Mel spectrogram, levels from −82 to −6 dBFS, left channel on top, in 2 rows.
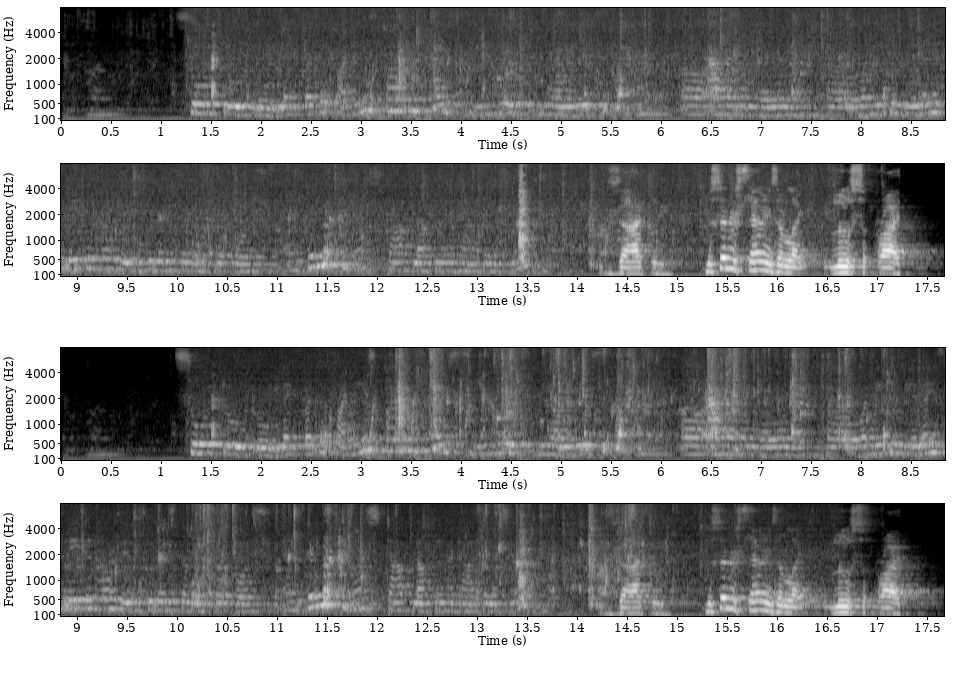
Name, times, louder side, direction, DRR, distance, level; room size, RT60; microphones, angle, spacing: voice 1, 1.1-13.5, right 1 dB, 55° right, 1 dB, 2.8 m, -34 dB
sound 1, 1.2-16.6, left 5 dB, 85° left, 2.0 m, -45 dB
sound 2, 2.5-12.5 12.8-15.0 15.6-15.7, right 6 dB, 85° right, 0.9 m, -37 dB
sound 3, 3.5-3.9 4.6-4.8 5.6-6.0 6.6-6.9 7.6-7.8 8.0-8.1 8.5-9.0 9.5-9.7 10.6-11.0 11.6-12.2 12.4-13.3 13.6-14.4 14.7-14.8 15.2-15.3, left 1 dB, 20° left, 2.7 m, -47 dB
voice 2, 14.3-14.9 15.3-17.2, left 4 dB, 35° left, 16 dB, 0.4 m, -21 dB
16.0 x 11.5 x 4.1 m, 1.1 s
head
